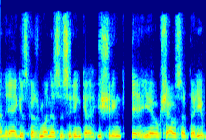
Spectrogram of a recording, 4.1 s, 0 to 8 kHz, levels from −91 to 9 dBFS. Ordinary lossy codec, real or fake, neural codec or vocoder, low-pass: AAC, 32 kbps; real; none; 7.2 kHz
